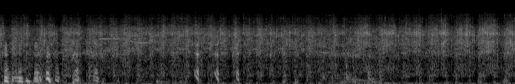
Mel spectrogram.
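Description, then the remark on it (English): A cocktail shaker rattles with ice at a distillery in a fast, steady rhythm, a dense clattering that runs for about five seconds at a constant loud level, with faint voices in the background. “You shake it up.”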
